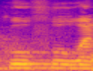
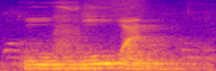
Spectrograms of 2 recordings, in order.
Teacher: bibir bawah bagian dalam bertemu ujung gigi seri atas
